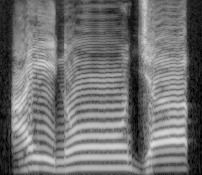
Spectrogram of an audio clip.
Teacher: After the Tanween, the next is Jim. So we make Ikhfa sound here.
